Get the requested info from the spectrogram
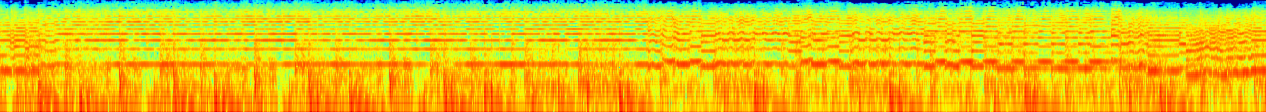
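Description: Amplified Kurdish wedding dance music for a halay line dance, played over loudspeakers: a steady drum beat under a held, ornamented melody. About halfway through, the melody moves into a wavering, quicker line.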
